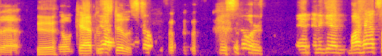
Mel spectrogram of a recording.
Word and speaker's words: Steelers: And I said Stillers because that's correct on how you pronounce that. I was waiting for that. Yeah. Captain Still, the Stillers.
